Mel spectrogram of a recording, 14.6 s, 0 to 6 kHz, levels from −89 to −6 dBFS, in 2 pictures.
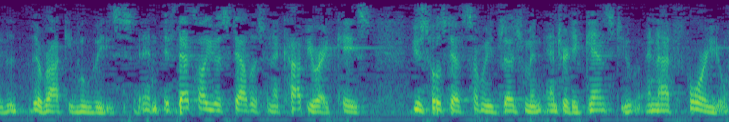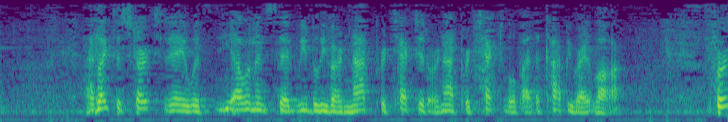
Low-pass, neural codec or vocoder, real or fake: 5.4 kHz; none; real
